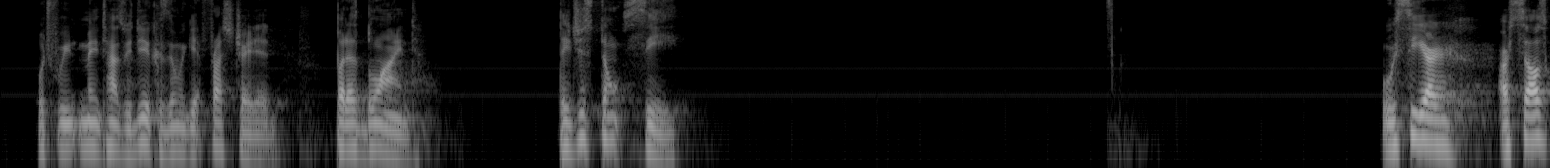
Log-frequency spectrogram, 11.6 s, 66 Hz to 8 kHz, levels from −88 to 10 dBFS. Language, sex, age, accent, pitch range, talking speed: English, male, 30-49, American, 75-120 Hz, 115 wpm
